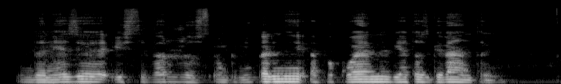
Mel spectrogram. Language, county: Lithuanian, Utena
